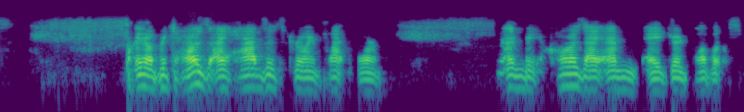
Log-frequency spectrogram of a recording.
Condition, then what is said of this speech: Muscular dystrophy. You know, because I have this growing platform and because I am a good public speaker, um, it would be wrong of me to throw that away.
